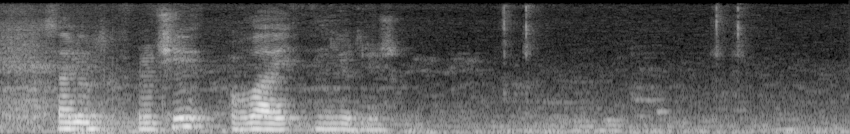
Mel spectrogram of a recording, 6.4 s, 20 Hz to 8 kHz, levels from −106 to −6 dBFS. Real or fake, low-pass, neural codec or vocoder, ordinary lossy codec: real; 7.2 kHz; none; AAC, 48 kbps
